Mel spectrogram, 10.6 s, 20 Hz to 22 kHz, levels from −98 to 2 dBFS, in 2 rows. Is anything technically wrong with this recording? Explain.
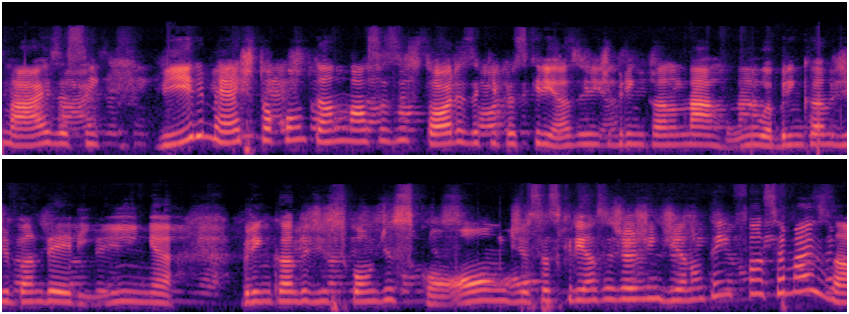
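Yes, there are two faults. Throughout the speech there is echo with no canceller: the far end's loudspeaker feeds its microphone and nothing removes it, so every phrase returns roughly a third of a second later as a thinner copy about 12 dB below the speech.

Between 4.27 and 5.37 s, and again from 7.83 to 8.66 s, there are CD scratch ticks. A disc blemish destroys more data than error correction can rebuild, once per revolution, so the player patches or mutes those samples. The result is nine, then seven, brief clicks, each only a few milliseconds long.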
